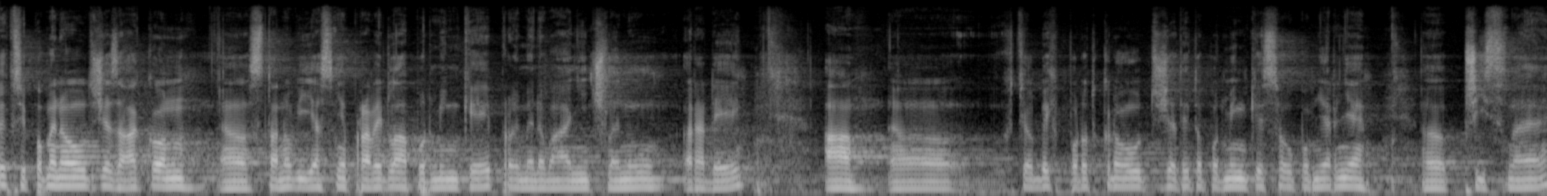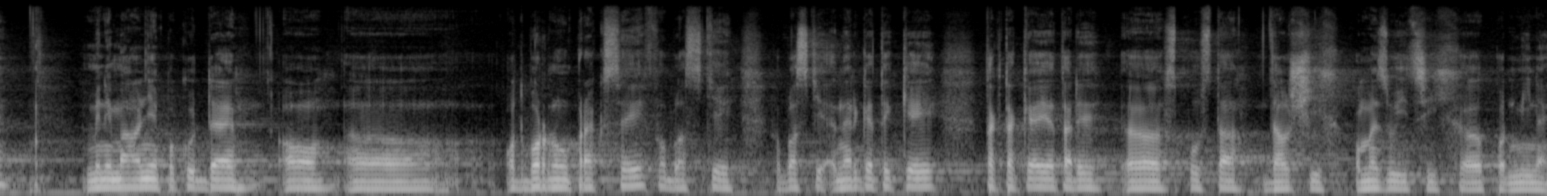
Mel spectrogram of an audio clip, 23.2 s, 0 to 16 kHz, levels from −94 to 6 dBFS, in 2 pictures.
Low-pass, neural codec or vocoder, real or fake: 14.4 kHz; none; real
